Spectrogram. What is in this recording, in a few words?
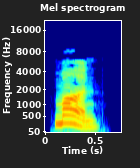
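"mon", British English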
